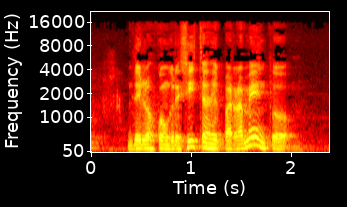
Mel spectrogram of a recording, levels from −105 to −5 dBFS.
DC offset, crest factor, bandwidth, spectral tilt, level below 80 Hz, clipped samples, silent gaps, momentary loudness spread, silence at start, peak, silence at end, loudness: under 0.1%; 20 dB; 16 kHz; -5 dB/octave; -60 dBFS; under 0.1%; none; 8 LU; 0 s; -10 dBFS; 0.25 s; -28 LUFS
